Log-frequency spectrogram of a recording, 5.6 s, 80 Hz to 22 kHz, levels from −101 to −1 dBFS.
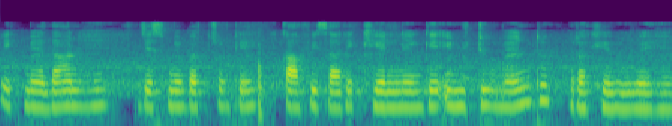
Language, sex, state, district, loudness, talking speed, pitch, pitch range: Hindi, female, Bihar, Begusarai, -20 LUFS, 170 wpm, 195 Hz, 190-200 Hz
